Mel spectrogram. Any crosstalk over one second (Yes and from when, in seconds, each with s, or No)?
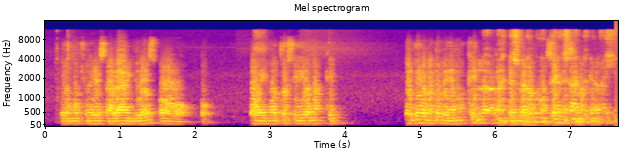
Yes, from 5.8 s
